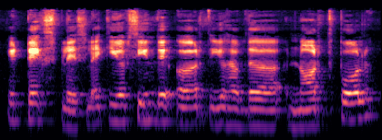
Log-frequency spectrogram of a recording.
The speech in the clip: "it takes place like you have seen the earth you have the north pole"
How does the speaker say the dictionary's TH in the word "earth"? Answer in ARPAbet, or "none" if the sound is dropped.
T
